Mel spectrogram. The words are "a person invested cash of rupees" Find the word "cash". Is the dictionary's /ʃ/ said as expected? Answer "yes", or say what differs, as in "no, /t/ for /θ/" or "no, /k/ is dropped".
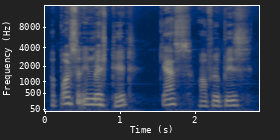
no, /s/ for /ʃ/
